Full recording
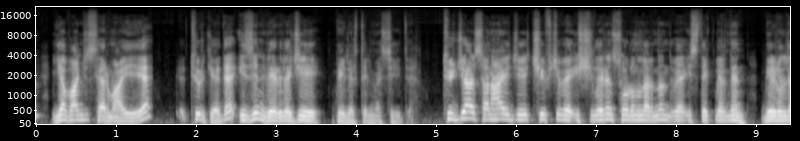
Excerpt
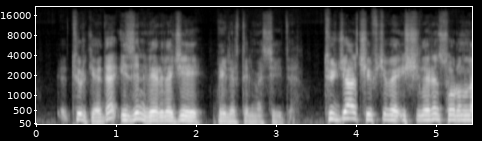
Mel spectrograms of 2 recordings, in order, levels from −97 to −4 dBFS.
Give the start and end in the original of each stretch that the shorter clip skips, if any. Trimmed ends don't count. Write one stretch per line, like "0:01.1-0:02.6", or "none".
0:05.5-0:06.2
